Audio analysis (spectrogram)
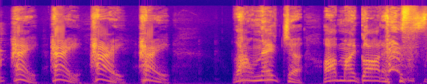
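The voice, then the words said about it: Imitates another person's voice. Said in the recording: “Do an Al Pacino impression. I will do an Al Pacino impression ... Al Pacino in Shakespeare”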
